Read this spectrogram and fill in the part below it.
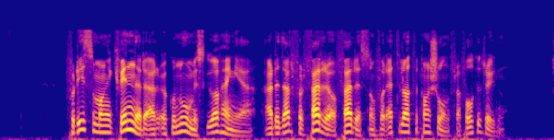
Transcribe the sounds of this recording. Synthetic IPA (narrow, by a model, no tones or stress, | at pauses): fɔɖiːsɔmɑŋəkʰʋɪnəɾæːɾœkʊnuːmɪskʉːɑʋhɛŋɪə̰ʔæːɖeːd̪æɾfɔɾfæɾəoːfæɾəsɔmfoːɾɛt̪əɭɑːt̪əpʰɑŋʃuːnfɾɑ̰ːfɔlkət̪ʰɾʏɡd̪n̩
